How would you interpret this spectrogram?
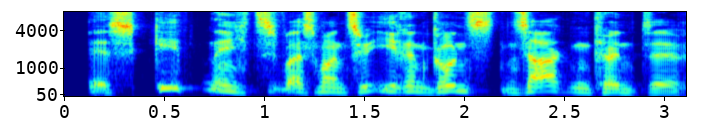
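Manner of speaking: high, emphatic outcry; calling out. A narrator's reading. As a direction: declare it with full defiance. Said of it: "rief er".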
